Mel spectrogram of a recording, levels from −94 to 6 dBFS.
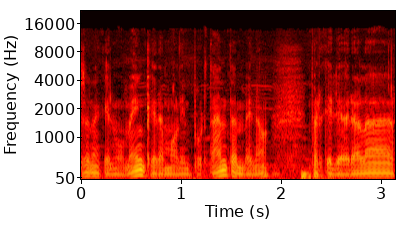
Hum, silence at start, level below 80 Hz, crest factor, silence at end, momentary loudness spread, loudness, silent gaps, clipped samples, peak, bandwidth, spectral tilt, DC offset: none; 0 s; -52 dBFS; 18 dB; 0 s; 7 LU; -36 LUFS; none; under 0.1%; -18 dBFS; 15 kHz; -6.5 dB/octave; under 0.1%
